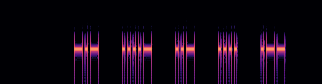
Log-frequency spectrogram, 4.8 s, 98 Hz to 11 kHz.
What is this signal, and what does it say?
Morse code, heard as a keyed tone, about 30 wpm, spaced as for 17 wpm, 700 Hz. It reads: K4UHW
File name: Lesson 37g - Letter x - Call Signs 30wpm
